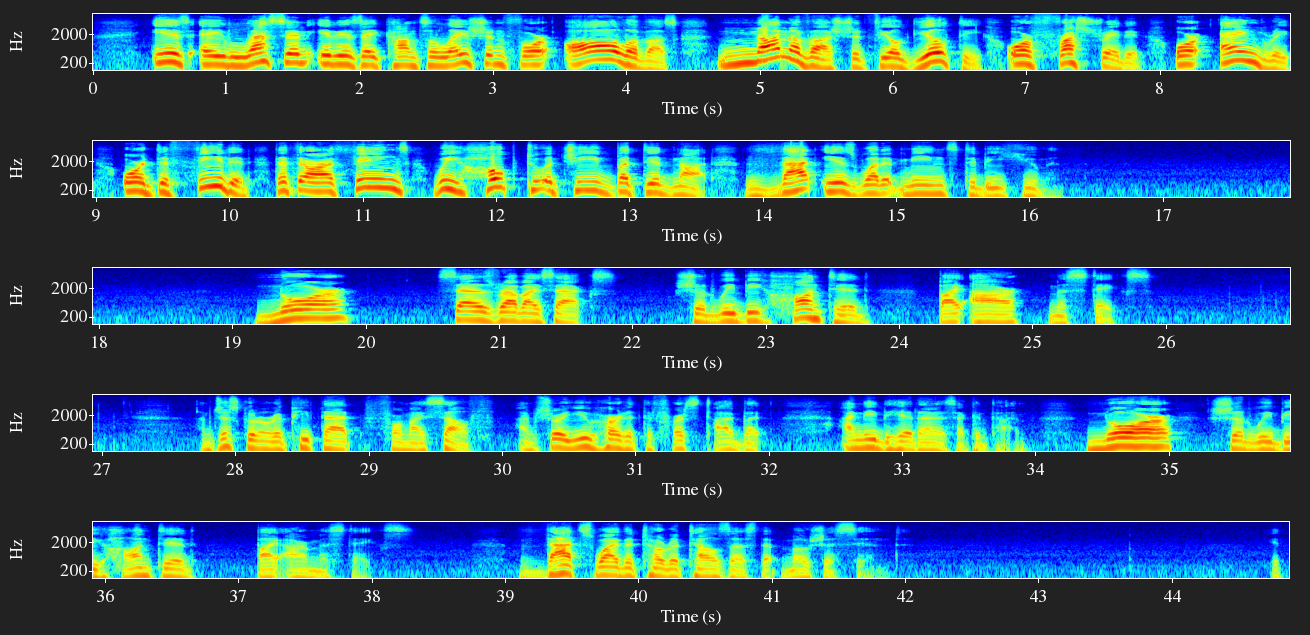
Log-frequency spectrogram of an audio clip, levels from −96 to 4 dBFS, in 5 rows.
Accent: American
